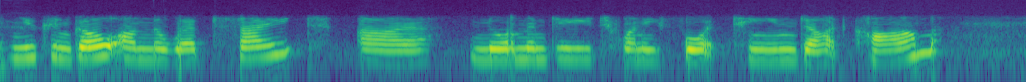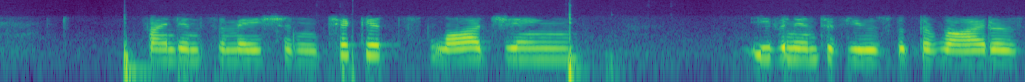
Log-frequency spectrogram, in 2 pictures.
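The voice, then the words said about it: Speaks with a noticeable accent. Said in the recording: “you might want to spell that because of my accent.”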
